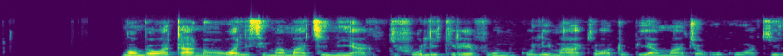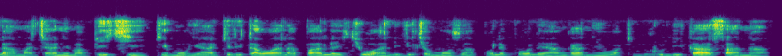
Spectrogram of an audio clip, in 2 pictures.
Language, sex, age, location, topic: Swahili, male, 18-24, Kisii, agriculture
